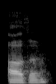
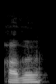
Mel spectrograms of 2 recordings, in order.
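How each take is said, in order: First: The final vowel is a plain schwa, no r. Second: The final vowel has a slight r colouring. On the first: The speaker calls it right. "so just be like a schwa" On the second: The speaker calls it wrong. "this tiniest bit of roticity at the end"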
